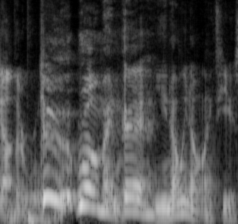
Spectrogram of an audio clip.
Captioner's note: gasps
